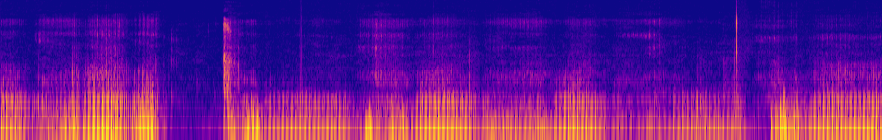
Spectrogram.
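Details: Male white cat purring during quiet moments, a low rumbling purr in long bursts of about a second each, broken by short silent pauses, with a few faint clicks above.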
